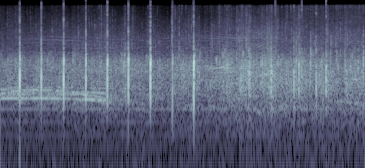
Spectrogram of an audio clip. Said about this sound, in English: Let's give all the children a hand.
